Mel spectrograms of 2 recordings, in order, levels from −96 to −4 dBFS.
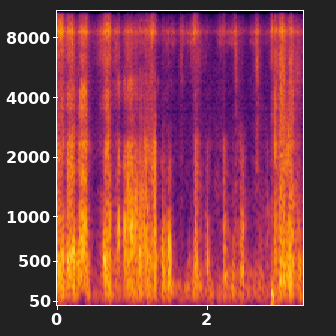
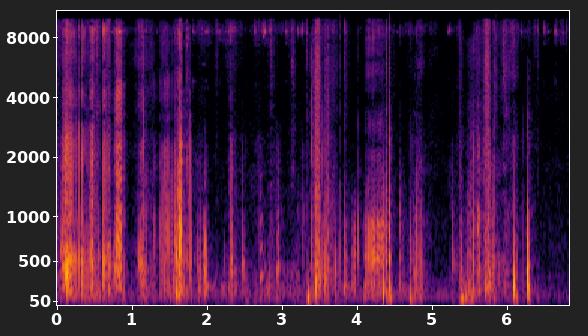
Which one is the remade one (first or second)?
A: first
